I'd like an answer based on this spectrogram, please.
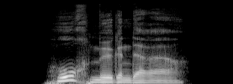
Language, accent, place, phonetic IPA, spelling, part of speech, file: German, Germany, Berlin, [ˈhoːxˌmøːɡəndəʁɐ], hochmögenderer, adjective, De-hochmögenderer.ogg
- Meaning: inflection of hochmögend: 1. strong/mixed nominative masculine singular comparative degree 2. strong genitive/dative feminine singular comparative degree 3. strong genitive plural comparative degree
